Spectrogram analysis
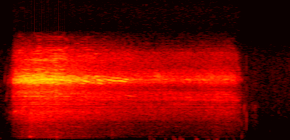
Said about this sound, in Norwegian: For eh, det gjør vi når vi puster, sant? Da puster vi godt inn med nesa.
